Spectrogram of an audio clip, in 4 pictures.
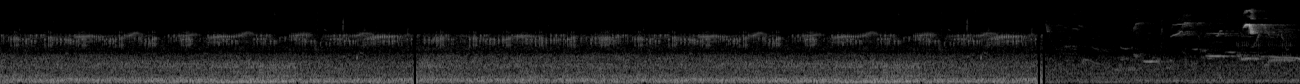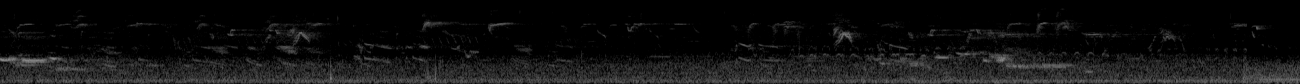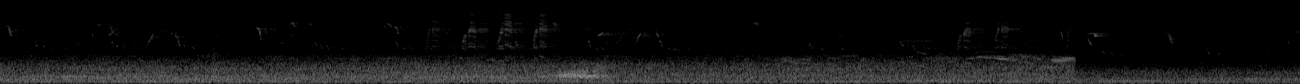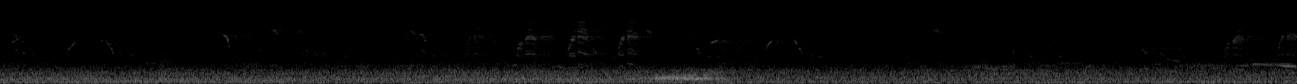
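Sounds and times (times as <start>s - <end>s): birds chirping and twittering: 0.0s - 42.5s
low outdoor background hum: 0.0s - 51.9s.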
